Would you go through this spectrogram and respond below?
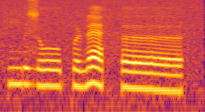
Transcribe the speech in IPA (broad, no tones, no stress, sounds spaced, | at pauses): ŋ ʉ z oː p œ ɳ æ h œː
